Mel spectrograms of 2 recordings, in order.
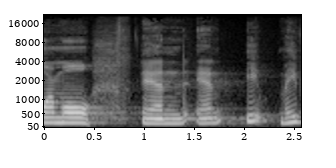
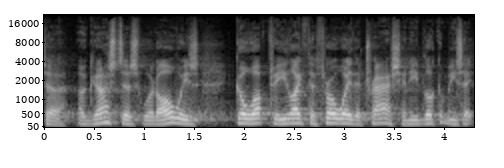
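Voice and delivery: ordinary delivery

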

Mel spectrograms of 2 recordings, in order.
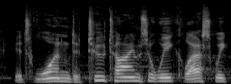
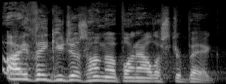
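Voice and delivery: higher, loud mock accusation; loud outburst; 4 semitones higher, 6 dB louder than usual. Pastor to secretary about the lost call, loud and aghast. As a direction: blurt it out loud in comic alarm. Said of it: "out loud I said".

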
